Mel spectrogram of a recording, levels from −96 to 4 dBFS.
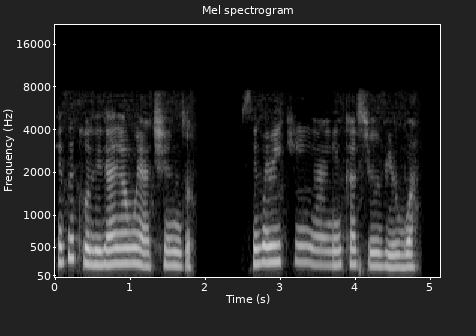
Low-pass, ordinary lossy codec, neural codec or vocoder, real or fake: none; none; codec, 16 kHz, 4 kbps, FunCodec, trained on Chinese and English, 50 frames a second; fake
